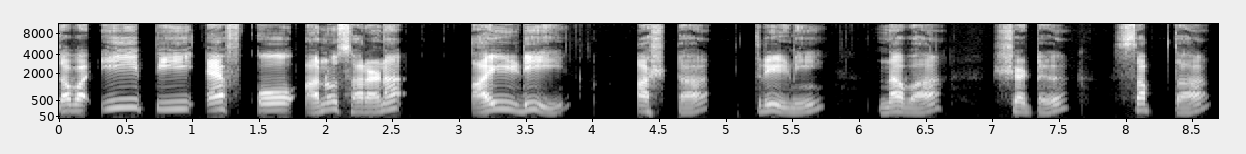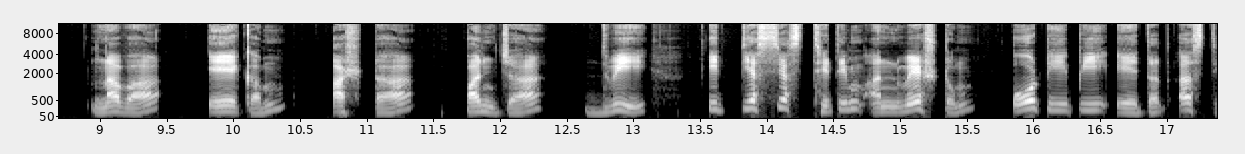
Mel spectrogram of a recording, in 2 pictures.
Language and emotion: Sanskrit, neutral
